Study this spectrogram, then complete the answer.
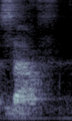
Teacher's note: in Cockney, I'm putting an F there for South. The Alf is a larger vowel sound there, and then the F, so South. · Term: F sound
